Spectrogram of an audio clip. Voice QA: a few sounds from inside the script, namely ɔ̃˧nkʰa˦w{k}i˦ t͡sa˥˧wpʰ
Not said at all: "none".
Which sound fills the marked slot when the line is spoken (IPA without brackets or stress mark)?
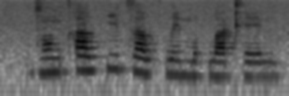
k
